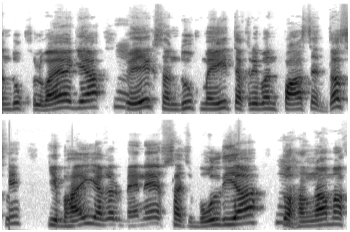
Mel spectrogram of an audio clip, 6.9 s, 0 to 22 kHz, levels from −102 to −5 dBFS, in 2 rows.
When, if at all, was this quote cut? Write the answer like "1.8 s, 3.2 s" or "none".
3.5 s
